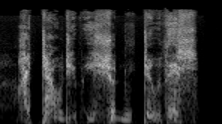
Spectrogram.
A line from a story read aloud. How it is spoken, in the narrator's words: Hermione hissed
